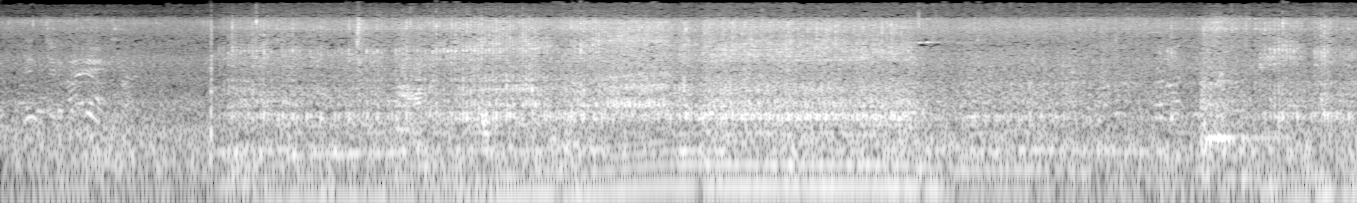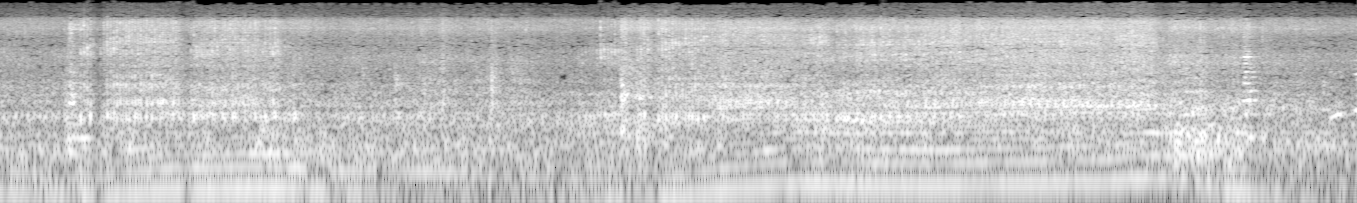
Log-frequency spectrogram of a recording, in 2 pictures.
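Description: A tractor's diesel engine running hard under load as its front loader pushes a stalled road roller over loose gravel to push-start it. The engine gets louder about two seconds in and rises and eases a few times.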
